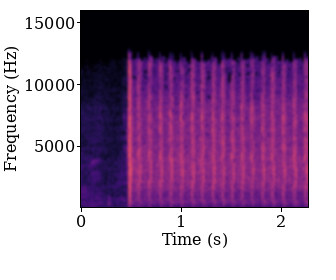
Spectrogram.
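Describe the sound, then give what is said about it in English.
An Israeli Uzi submachine gun firing at a firing range during a weapons demonstration: after a short quiet lead-in, a loud, sustained burst of rapid, evenly spaced shots rattles on without a break until the end. “students head out to the firing range for a demonstration of the weapons in the terrorists' arsenal, like the Israeli Uzi.”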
